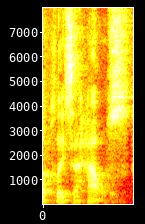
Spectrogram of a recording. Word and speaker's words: Haus: So you pronounce it House. H-A-U-S? – Yeah, I believe it's German.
